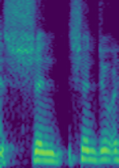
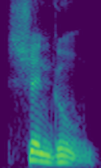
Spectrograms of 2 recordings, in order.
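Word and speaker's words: Şengün: I think this kid Shingun. Am I pronouncing his name? Sengun.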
